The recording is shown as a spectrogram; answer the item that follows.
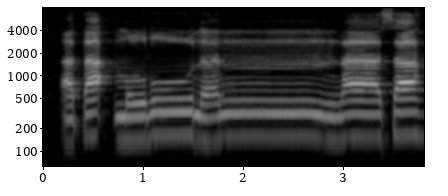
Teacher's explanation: یہاں را کو پر پڑھنا ہے یعنی موٹا پڑھنا ہے، اور نون کو نون کے ساتھ ملانا ہے، تشدید ہے تو یہاں پر غنہ ہوگا۔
